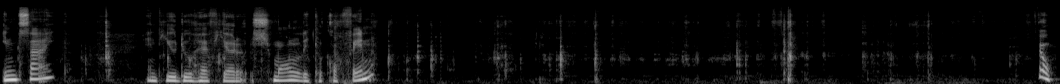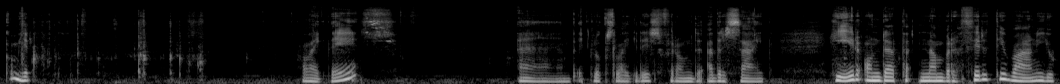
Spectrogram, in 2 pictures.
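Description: Stiff card rustles and taps softly as hands handle it.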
